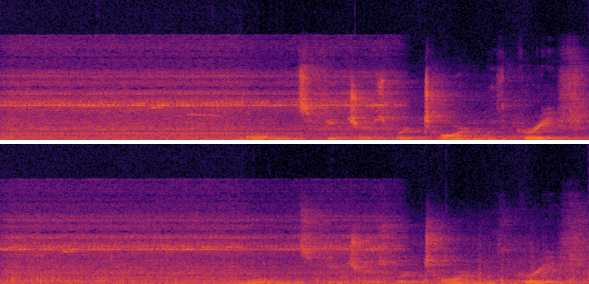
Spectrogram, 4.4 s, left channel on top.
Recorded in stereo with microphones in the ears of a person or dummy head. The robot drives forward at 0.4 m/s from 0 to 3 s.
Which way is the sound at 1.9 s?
65° left (ahead or behind).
